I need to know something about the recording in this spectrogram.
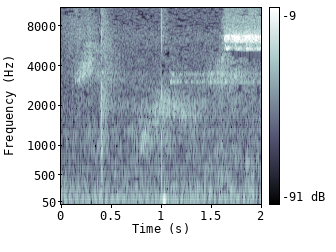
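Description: Near silence: room tone with a low steady hum, one short click about a second in, and a faint high-pitched tone near the end.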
